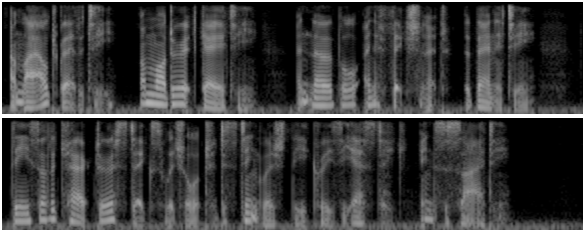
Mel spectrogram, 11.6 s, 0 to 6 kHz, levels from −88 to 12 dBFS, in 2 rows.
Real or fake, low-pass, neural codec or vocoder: fake; 5.4 kHz; autoencoder, 22.05 kHz, a latent of 192 numbers a frame, VITS, trained on many speakers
